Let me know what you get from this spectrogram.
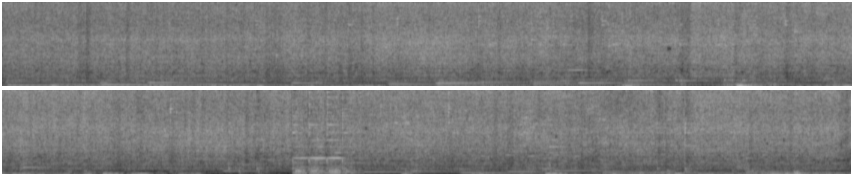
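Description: Chickpea greens and potato pieces sizzling in hot mustard oil in a karahi while a metal spatula stirs them and scrapes the pan. Soft background music with a slow melody plays underneath.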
